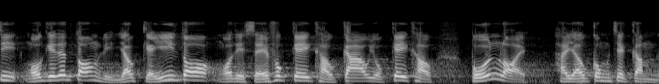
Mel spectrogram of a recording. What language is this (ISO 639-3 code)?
yue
